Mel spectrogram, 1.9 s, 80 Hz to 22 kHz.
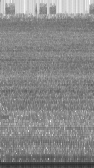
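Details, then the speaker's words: Turbo Infiniti G35 drift car: after 1.2 bar boost, a plug blew out of the intake, causing a vacuum leak. A steady raised note holds idle at 3000 rpm minimum. "Ah, et qui dit prise d'air dit ralenti élevé, donc la voiture tournait à minimum 3000 tours, ce qui était génial."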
